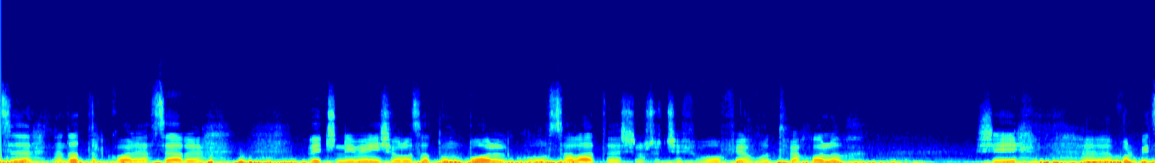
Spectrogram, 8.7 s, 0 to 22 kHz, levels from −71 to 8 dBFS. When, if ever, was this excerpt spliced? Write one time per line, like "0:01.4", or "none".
none

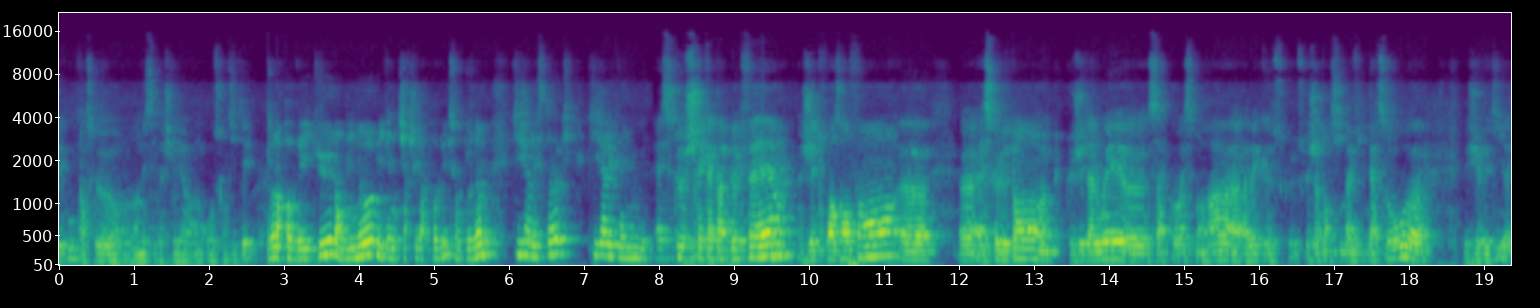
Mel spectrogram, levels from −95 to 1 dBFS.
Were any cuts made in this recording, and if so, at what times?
0:02.8
0:08.3

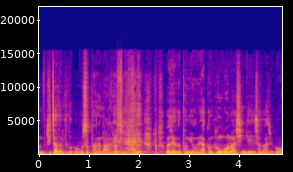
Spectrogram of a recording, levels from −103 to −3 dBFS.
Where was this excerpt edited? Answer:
0:02.3

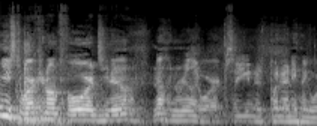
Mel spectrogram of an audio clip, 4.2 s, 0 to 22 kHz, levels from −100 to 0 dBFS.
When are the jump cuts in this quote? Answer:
none

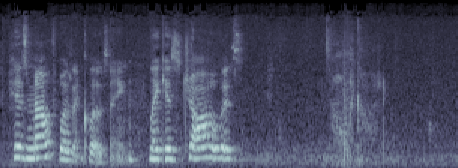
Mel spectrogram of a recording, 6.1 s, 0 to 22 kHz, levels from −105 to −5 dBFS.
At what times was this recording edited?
none

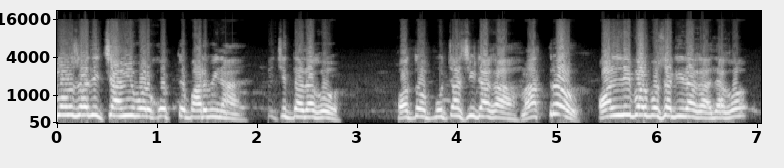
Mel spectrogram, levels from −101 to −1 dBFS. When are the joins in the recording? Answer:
0:02.2

